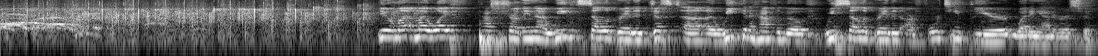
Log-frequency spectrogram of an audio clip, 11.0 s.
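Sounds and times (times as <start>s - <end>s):
audience applause and cheering: 0.0s - 3.8s
speech: 3.8s - 10.9s.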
